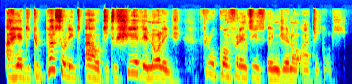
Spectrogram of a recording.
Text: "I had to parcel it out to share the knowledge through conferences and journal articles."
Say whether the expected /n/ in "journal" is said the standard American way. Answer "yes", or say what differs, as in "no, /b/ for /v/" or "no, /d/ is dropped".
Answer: no, /n/ is dropped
